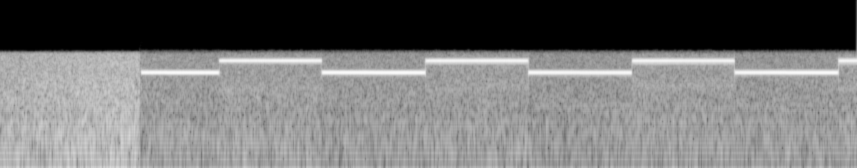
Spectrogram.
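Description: Shortwave radio static, then about a second and a half in the Squeaky Wheel numbers station's channel marker comes on: two steady beeping tones, a lower and a higher one, alternating, each held about a second, heard through an upper-sideband receiver.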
